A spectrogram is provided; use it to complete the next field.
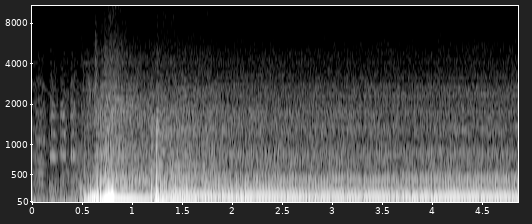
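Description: A Porsche 991 Gen 2 GT3 Touring's flat-six engine is started with a key and the clutch dipped, giving a brief loud rev after a moment of quiet, then quickly settles into a steady, throbbing idle that runs constant to the end as it warms up.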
